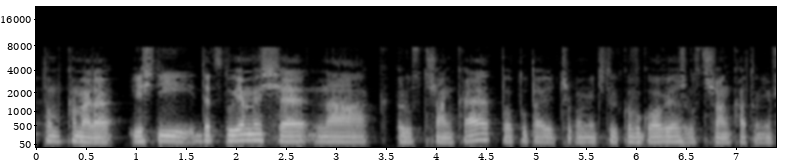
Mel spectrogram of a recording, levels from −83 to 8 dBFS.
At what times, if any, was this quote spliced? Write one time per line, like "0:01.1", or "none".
0:06.5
